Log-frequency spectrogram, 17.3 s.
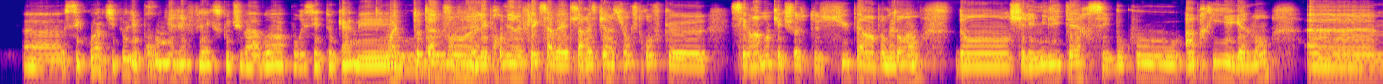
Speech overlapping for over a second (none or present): present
